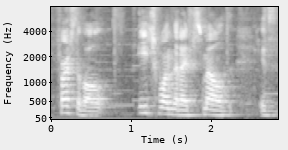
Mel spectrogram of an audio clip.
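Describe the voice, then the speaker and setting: A chatty male guest with a slightly congested nose gives casual, reactive comments. His mid-pitched voice sits in a roomy echo over light background music. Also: lively intonation, a little slow, darkish tone. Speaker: guest co-reviewer giving first impressions. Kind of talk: casual chat.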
